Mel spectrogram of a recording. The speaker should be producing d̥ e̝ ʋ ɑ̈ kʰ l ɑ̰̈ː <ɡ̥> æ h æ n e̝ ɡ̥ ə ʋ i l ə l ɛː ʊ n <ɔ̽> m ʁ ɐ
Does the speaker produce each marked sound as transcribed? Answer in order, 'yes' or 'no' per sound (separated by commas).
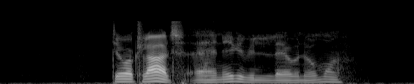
no, yes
